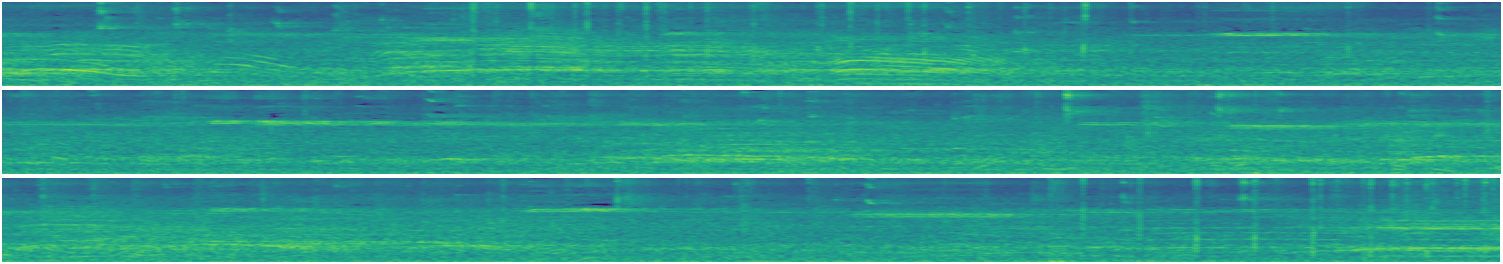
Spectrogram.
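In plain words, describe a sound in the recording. A crowd of voices echoes steadily through a large hall.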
